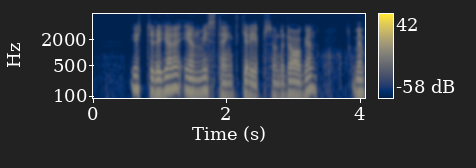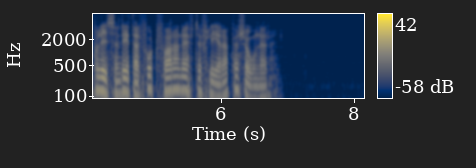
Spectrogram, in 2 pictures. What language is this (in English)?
Swedish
